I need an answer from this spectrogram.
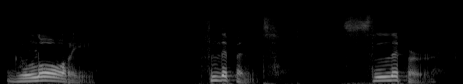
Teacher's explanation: It's perhaps because this thick L sound seems to block off the throat that singers resist that temptation and try to sing a more pointed, flipped L, produced by the tip of the pointed tongue against the top front teeth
